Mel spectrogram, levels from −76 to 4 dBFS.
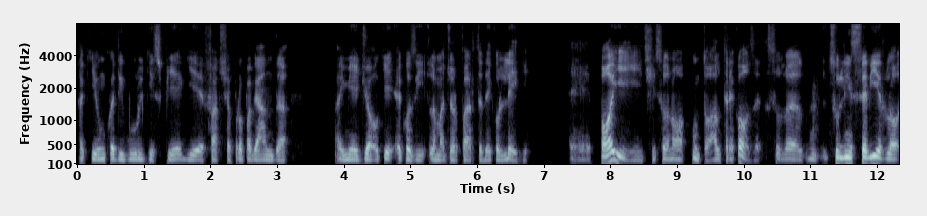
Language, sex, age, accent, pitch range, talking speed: Italian, male, 50-69, native, 100-120 Hz, 115 wpm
